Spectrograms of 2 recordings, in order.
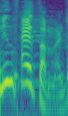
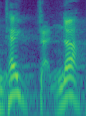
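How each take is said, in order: First: Every sound is spoken crisply and clearly. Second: The sounds are slurred as if tongue-tied. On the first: The speaker calls it right. "多利索" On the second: The speaker calls it wrong. "你就这舌头"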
